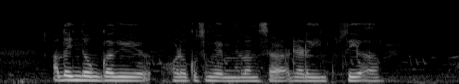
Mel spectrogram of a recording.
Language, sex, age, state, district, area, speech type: Santali, male, 18-30, West Bengal, Uttar Dinajpur, rural, spontaneous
